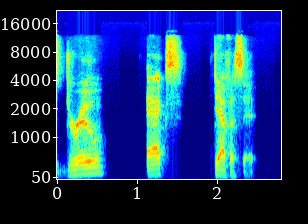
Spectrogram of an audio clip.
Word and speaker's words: Drew X Deficit: But my name on everything is Drew X Deficit. X is silent. Don't pronounce it, but you respect it.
